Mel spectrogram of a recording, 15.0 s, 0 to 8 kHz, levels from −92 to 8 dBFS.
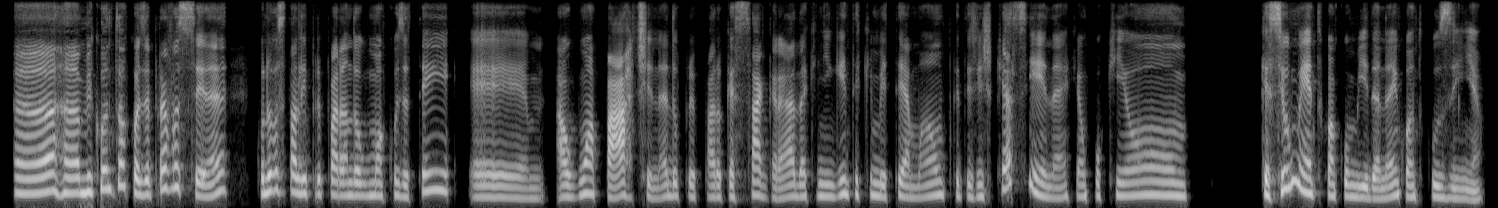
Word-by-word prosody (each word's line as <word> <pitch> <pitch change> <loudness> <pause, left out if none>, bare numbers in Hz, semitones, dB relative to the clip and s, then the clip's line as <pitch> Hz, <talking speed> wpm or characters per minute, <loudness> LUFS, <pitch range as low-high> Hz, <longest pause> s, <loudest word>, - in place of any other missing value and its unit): Aham, 220 +1 +5
me 225 +1 +6
conta 280 +6 +1
uma 315 - -1
coisa 200 -2 +3
pra 275 +8 +2
você, 280 - +2
né, 215 +10 0 0.3
quando 225 +3 +4
você 255 -2 -2
está 235 0 +2
ali 210 -1 +4
preparando 200 -3 -1
alguma 180 0 -1
coisa 175 -5 -4
tem, 250 0 -1 0.2
eh, 155 -3 -3
alguma 180 +6 0
parte, 190 -3 +3
né, 155 +3 -6
do 180 0 -3
preparo 165 -1 -6
que 175 - -16
é - - -1
sagrada 165 -2 -2
que 180 - -13
ninguém 175 +4 -1
tem 200 0 -6
que 195 - -7
meter 180 +2 -1
a 165 - -1
mão 170 +5 -4
porque 190 -1 -9
tem 170 0 -7
gente 170 +1 -6
que 280 - -6
é 290 - +3
assim 230 - -1
né, 150 +1 -7
que 170 - -11
é - - -5
um - - -3
pouquinho, 185 0 -2 0.7
que - - +6
é - - 0
ciumento 255 - +4
com 190 - +1
a 175 - -1
comida 160 -5 0
né 155 +3 -2
enquanto 170 -4 -3
cozinha. 145 -5 -3
185 Hz, 210 wpm, -21 LUFS, 165-215 Hz, 0.7 s, me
